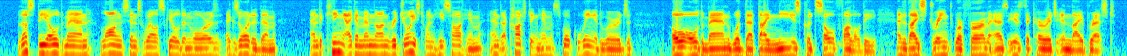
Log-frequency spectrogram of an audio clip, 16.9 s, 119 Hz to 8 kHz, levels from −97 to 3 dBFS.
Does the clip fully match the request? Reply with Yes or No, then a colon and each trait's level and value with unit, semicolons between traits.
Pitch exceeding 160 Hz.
No: low, 115 Hz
